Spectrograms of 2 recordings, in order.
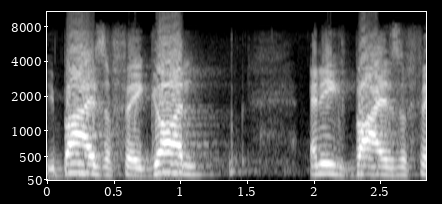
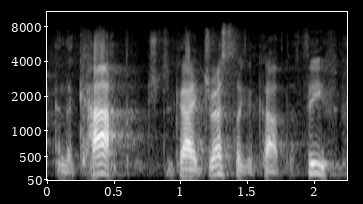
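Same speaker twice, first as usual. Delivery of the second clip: usual speaking voice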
